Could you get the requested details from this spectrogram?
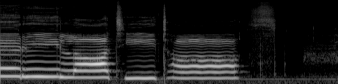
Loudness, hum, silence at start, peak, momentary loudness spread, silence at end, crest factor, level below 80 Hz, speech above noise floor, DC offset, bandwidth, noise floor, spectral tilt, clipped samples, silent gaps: -20 LUFS; none; 0 s; -4 dBFS; 11 LU; 0.7 s; 16 dB; -64 dBFS; 29 dB; under 0.1%; 18 kHz; -54 dBFS; -3 dB/octave; under 0.1%; none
